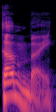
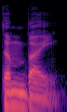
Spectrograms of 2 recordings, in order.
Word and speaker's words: também: So bem, then we have our também, and it has the accentuated symbol over the ein because that's the syllable that we want to accentuate, because the rule would be the so it'd be também, but it's not what we want. We want também.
